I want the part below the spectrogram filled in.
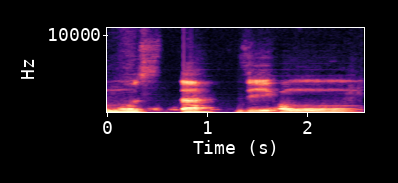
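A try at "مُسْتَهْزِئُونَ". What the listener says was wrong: Setelah zi kemudian seperti terdengar huruf ain ya. Coba diganti huruf a biasa, huruf hamzah. Mustahzi'un gitu ya.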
